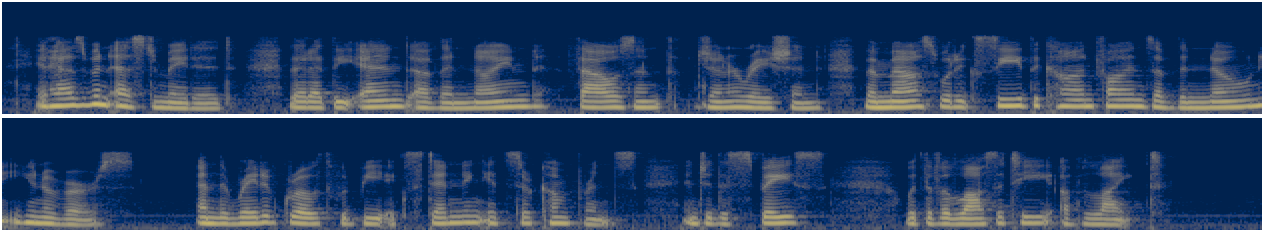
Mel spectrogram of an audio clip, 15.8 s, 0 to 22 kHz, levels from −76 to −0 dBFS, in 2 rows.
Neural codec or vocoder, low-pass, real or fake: none; 7.2 kHz; real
